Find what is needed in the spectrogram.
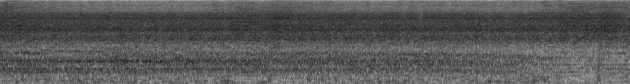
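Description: Death/doom metal song with a dense, loud wall of heavily distorted electric guitar.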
